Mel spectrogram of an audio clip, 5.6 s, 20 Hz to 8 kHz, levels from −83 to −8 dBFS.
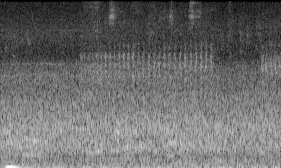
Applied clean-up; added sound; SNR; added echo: none; Bird; 7 dB; reverberation time 0.3 s.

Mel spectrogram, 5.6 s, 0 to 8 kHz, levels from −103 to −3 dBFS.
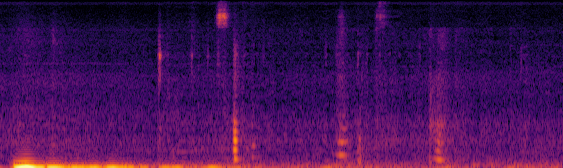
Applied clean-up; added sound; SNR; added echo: neural mask model DeepFilterNet 3.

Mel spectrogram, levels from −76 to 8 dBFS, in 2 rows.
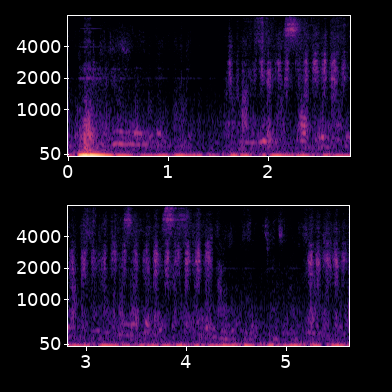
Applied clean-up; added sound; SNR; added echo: neural separator model SepFormer DNS4.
